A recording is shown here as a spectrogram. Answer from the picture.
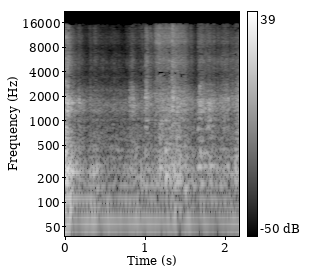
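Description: A cardboard shipping box being opened by hand: a sharp knock of the flaps at the start, then irregular rustling and scraping of cardboard and packing as hands reach inside.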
